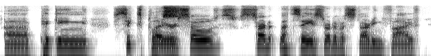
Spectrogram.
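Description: A man's voice: fairly high pitch, a little slow, darkish tone, dry recording, clean studio sound. A man hosting a podcast, talking casually with lots of fillers and restarts. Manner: rambling, many fillers and restarts. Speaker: podcast host.

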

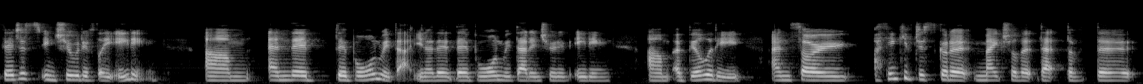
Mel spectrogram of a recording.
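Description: A woman's voice: mid-range voice, bright, forceful tone. Australian woman repeating words, slightly dull audio. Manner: often repeats words and restarts phrases as she thinks aloud. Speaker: interview guest, parent. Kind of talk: relaxed conversational interview.

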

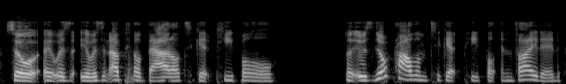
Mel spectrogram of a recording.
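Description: A woman's voice: on the low side, steady tone, moderate pace, a bit bright, dry recording, highs cut off. A woman guest in a casual interview, chatty and full of ums and restarts, speaking over a call. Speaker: podcast guest, packaging professional.

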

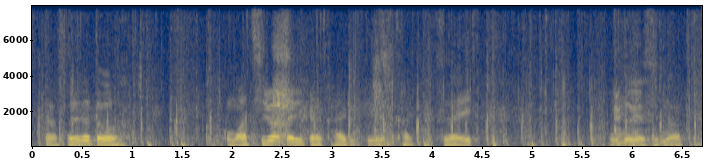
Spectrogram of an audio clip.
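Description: A man's voice: mid-range voice, animated, a little fast. A man talking politely and casually to a companion while out running. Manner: polite, deferential speech. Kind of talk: casual chat. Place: outdoors on a road. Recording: outdoor recording with clear movement and traffic noise.

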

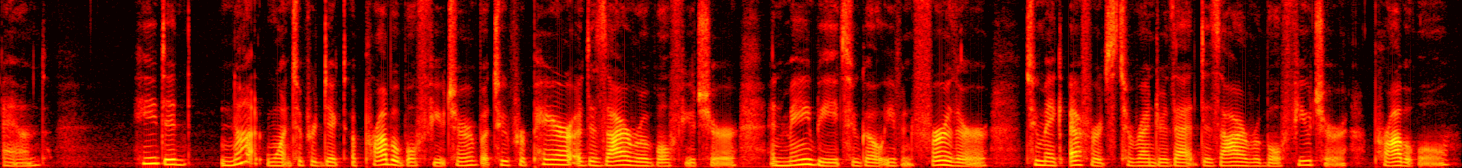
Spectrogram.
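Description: In an ASMR-style read-along, a woman with a rather low voice reads her own newsletter aloud, soft, slow and intimate. The close recording in a quiet room picks up her breathing and faint lip sounds.

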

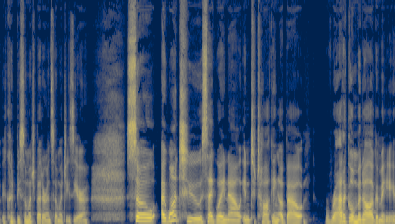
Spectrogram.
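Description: Low-voiced woman podcast host with vocal fry. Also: no echo, clean studio sound. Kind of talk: conversational podcast interviewing.

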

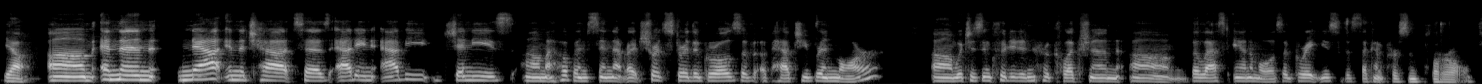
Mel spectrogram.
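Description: Woman hosting a relaxed online panel. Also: low voice, moderate pace. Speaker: host. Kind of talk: casual online panel chat.

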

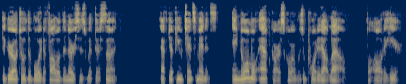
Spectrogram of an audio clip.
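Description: A man hosting and narrating a scripted story in a measured storytelling manner. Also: deep voice, a little mellow, slightly rough, no echo. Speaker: host and narrator.

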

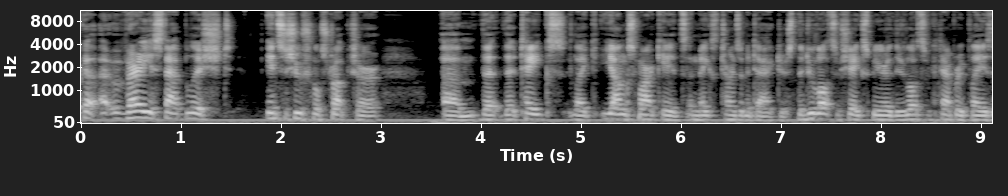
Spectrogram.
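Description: A man co-hosting a podcast in casual chat, thinking aloud with frequent restarts and repeated words. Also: mid-range voice. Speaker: podcast co-host.

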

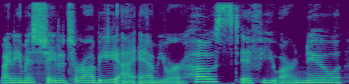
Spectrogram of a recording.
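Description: Low-voiced woman hosting a podcast. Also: measured pace, a little mellow, no room sound, clean studio sound. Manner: upbeat, enthusiastic, talks with emphasis. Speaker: podcast host.

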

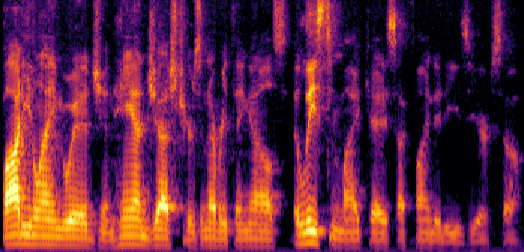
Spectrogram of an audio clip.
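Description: A man with a hoarse, gravelly voice after a late night, talking in a relaxed, unhurried way as a guest in a casual podcast conversation. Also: low voice. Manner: relaxed, unhurried riffing with fillers. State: hoarse from smoking and tiredness.

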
